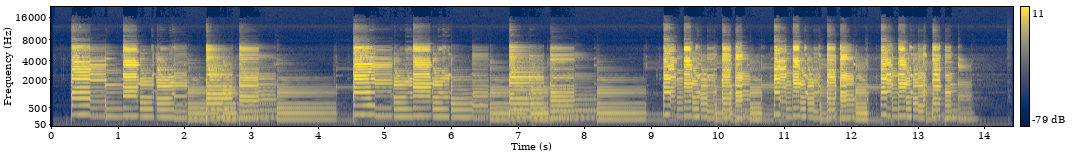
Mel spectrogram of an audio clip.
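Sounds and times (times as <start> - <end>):
bluesy lick: 0.2 - 14.0.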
